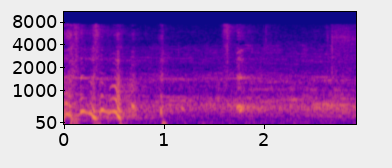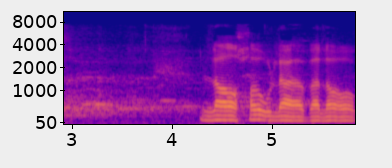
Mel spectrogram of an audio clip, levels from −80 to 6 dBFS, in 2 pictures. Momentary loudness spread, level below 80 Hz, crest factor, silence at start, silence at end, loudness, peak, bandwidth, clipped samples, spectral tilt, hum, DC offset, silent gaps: 16 LU; -50 dBFS; 20 dB; 0 s; 0 s; -26 LUFS; -6 dBFS; 8 kHz; under 0.1%; -6 dB/octave; none; under 0.1%; none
